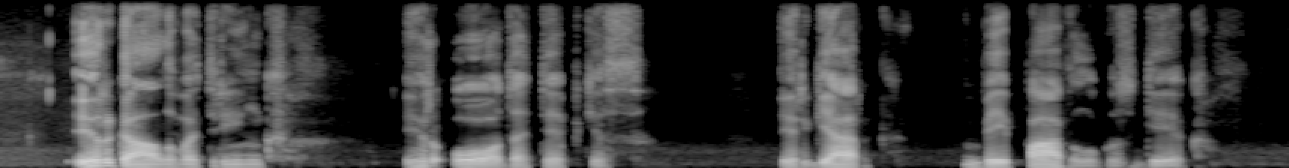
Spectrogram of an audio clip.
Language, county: Lithuanian, Klaipėda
